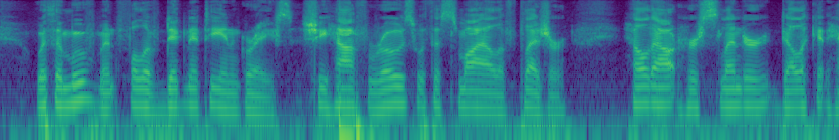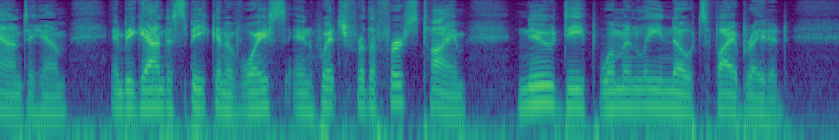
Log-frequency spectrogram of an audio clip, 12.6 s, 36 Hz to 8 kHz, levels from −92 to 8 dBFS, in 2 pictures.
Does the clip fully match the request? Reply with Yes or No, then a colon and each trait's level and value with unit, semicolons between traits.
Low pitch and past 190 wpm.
Yes: low, 120 Hz; average, 200 wpm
